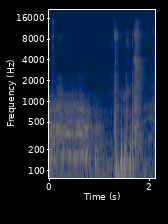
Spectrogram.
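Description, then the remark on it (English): Two cats wrestling, not fighting: a drawn-out, tonal yowl is followed by a brief burst of scuffling thumps and bumps, moderately loud, with no one talking. “I'm being a bit distracted because my two cats, they're not fighting, but they're wrestling, so to say.”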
